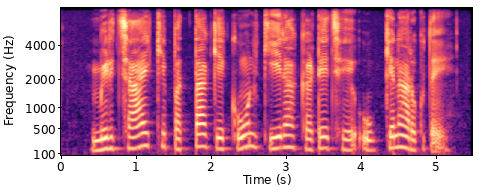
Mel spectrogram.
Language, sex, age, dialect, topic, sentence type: Maithili, male, 25-30, Eastern / Thethi, agriculture, question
